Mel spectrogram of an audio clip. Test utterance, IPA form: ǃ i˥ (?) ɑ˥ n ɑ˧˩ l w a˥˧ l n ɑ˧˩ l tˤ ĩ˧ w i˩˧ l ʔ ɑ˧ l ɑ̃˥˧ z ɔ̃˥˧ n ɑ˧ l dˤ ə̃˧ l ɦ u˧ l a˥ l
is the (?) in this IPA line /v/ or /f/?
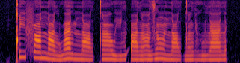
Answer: f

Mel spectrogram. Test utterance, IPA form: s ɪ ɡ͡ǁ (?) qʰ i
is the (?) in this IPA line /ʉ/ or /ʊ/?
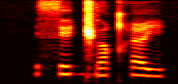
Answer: ʊ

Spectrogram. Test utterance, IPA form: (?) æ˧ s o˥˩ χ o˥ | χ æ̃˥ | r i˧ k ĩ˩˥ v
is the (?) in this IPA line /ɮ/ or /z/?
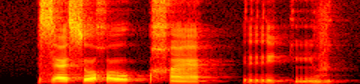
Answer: z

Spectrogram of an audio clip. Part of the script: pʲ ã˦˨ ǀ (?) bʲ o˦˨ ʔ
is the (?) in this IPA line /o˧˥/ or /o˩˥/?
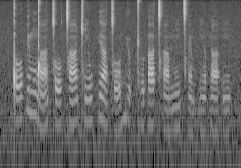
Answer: o˩˥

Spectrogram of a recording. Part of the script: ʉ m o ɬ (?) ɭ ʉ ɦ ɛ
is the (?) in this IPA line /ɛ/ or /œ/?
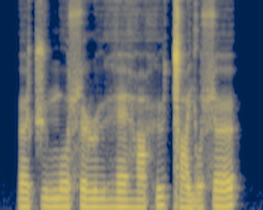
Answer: œ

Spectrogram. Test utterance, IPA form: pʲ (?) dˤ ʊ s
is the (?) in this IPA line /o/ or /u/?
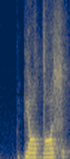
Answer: o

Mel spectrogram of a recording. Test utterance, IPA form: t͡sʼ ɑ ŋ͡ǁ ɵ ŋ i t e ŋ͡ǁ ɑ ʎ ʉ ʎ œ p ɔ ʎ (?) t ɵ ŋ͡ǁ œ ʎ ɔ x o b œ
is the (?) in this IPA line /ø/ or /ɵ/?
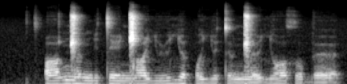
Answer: ø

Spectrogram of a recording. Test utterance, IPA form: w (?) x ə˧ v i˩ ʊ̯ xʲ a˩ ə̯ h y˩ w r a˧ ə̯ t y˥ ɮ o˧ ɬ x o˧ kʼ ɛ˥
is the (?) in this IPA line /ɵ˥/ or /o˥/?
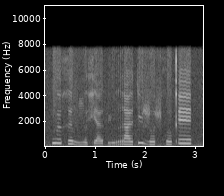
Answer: ɵ˥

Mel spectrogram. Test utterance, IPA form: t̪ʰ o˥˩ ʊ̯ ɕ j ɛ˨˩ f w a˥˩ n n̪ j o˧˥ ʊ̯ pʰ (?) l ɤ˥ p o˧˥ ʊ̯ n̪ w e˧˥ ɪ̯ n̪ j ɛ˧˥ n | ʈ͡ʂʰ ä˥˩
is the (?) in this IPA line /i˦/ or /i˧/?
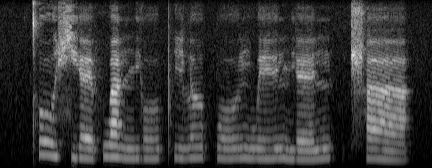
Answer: i˧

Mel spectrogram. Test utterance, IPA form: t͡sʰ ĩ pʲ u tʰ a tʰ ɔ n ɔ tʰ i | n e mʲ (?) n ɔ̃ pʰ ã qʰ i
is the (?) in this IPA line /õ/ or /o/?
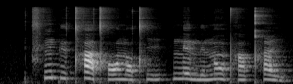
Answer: o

